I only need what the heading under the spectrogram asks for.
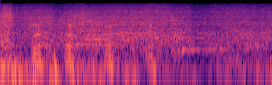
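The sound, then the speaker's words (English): Strong wind roars across a college baseball field where players try to hold down a tarp, a steady, buffeting rush, loud, with low rumbling gusts that swell briefly near the start before settling into a constant blustery hiss. “Helping them out, right? Because it's windy.”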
